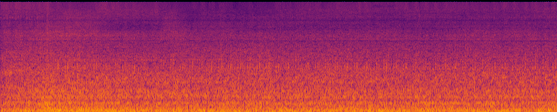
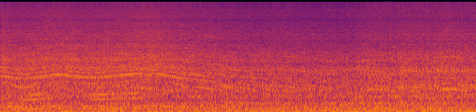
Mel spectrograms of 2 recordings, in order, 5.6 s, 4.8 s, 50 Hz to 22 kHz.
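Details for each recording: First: GMC 2.8L four-cylinder truck engine at idle: deep, loud idle with an uneven, loping pulse and a missing beat. Cylinder 3 misfires from an ignition coil broken during a timing chain repair, with no scan codes, then it fires on all cylinders. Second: GMC 2.8L four-cylinder truck engine running smoothly and evenly on all cylinders after replacing cylinder 3 ignition coil broken during timing chain repair; steady firing beat, no stumble, no scanner codes.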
